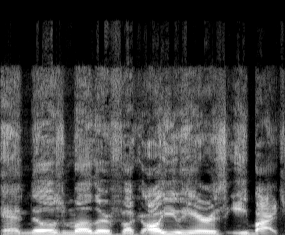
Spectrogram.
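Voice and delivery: ordinary delivery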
